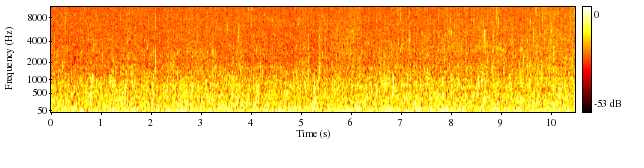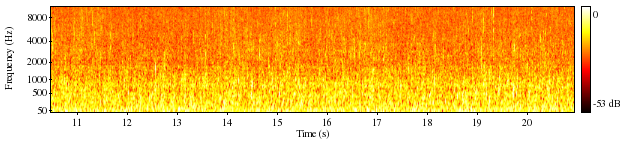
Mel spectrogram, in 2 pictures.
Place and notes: São Miguel-Azores-Portugal, Caldeira Velha, Fumarola-natural boilling water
